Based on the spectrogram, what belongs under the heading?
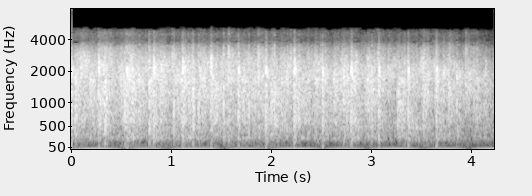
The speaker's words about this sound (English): So please join me in a round of applause for all of our directors.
